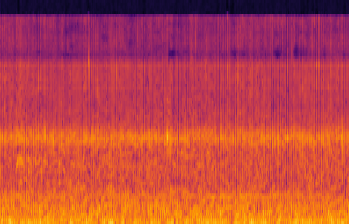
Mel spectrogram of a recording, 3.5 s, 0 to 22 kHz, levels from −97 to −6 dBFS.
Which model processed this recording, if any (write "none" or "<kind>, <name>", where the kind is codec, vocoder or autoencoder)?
vocoder, BigVGAN v2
